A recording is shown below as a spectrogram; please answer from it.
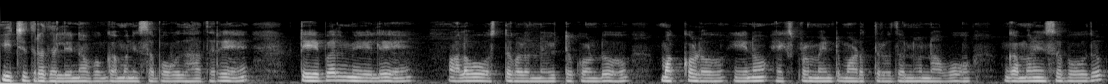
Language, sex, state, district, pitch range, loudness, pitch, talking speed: Kannada, female, Karnataka, Bangalore, 150-165 Hz, -21 LUFS, 155 Hz, 80 wpm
